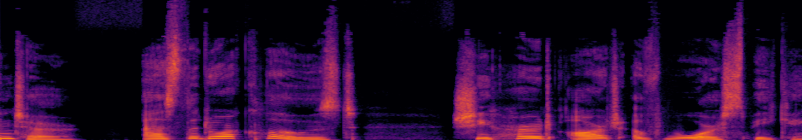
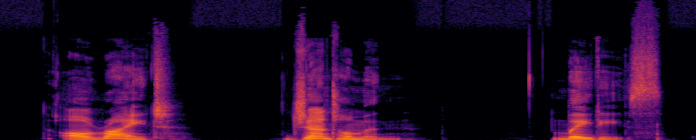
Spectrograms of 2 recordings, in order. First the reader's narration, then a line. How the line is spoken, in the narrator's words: said in a firm, commanding voice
